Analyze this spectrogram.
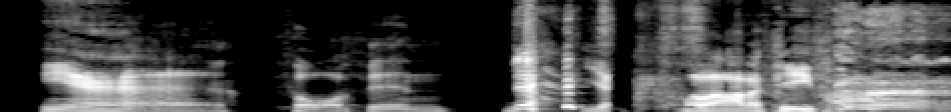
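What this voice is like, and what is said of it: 1950s detective style character voice. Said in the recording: “You like my Askeladd impression? ... I thought you were a detective from the 1950s.”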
